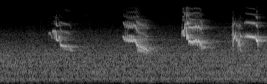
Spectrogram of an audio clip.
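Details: Common myna song of four loud, harsh, slurred notes spaced about half a second apart, each a raspy downward sweep with a buzzy edge, against quiet background noise.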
